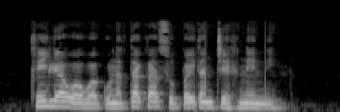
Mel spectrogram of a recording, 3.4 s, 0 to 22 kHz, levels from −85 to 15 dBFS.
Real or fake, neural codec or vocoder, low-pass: real; none; 10.8 kHz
